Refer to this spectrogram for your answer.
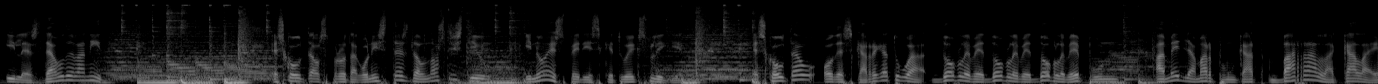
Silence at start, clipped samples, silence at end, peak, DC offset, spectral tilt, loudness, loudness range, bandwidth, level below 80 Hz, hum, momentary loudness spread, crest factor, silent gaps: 0.05 s; under 0.1%; 0 s; -22 dBFS; under 0.1%; -5.5 dB/octave; -40 LUFS; 3 LU; 17 kHz; -46 dBFS; none; 7 LU; 18 dB; none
